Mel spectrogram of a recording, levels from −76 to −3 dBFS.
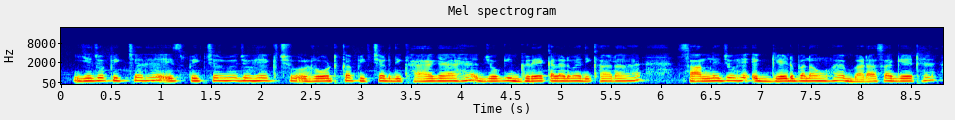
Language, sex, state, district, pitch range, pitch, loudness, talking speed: Hindi, male, Jharkhand, Sahebganj, 150-165 Hz, 155 Hz, -15 LUFS, 260 wpm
